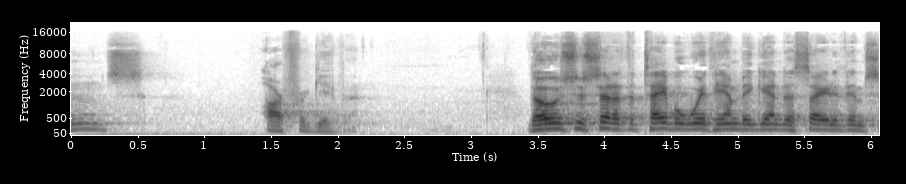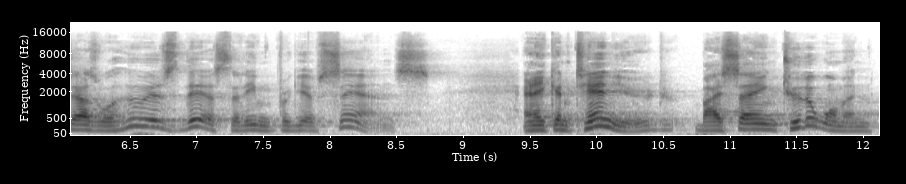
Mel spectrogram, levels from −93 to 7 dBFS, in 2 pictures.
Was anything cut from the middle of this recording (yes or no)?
no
